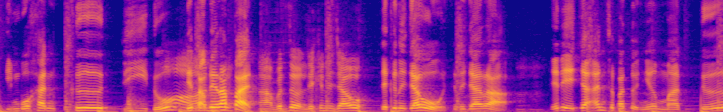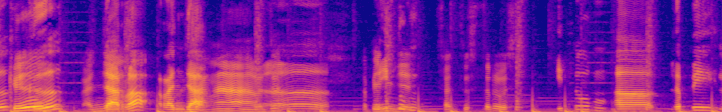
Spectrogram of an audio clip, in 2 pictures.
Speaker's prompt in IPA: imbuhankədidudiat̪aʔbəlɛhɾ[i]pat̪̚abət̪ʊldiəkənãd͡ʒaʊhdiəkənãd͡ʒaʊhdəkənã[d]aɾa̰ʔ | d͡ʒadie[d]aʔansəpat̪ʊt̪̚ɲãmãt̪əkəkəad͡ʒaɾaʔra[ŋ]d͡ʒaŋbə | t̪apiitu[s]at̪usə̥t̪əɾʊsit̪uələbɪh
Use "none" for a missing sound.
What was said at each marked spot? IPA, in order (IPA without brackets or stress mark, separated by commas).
a, d͡ʒ, d͡ʒ, ɲ, s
